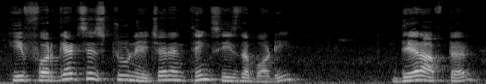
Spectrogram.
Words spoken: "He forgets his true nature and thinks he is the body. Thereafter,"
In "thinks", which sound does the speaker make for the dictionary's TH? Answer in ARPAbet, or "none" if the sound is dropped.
T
